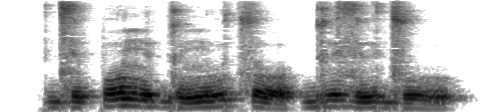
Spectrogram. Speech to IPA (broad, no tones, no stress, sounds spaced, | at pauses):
d͡z ɨ p o n ɨ ɡ ʏ n u t͡s o | ɡ ɨ z ɨ d͡z u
